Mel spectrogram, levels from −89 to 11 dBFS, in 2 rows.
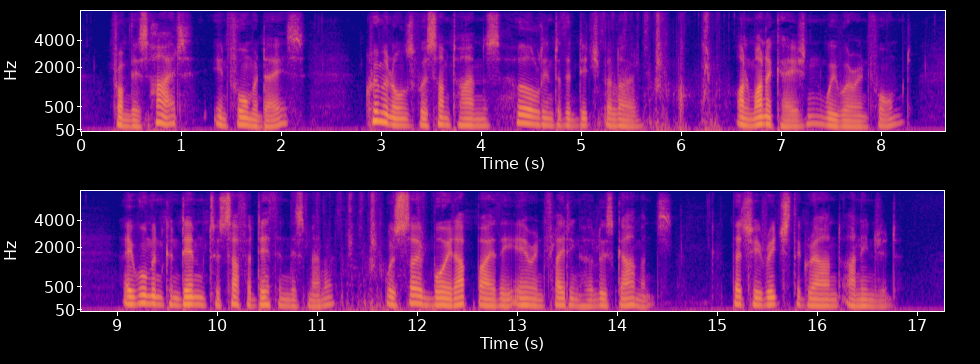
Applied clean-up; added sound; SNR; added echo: neural separator model SepFormer DNS4.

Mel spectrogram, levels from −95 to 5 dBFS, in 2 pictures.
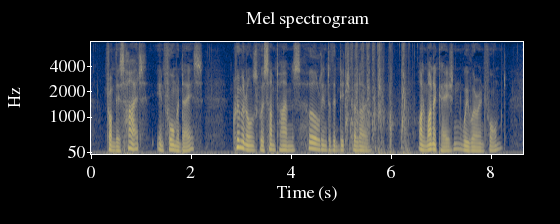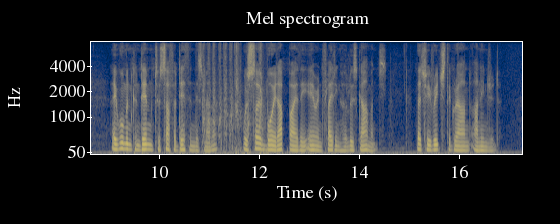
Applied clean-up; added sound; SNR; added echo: none; Zipper (clothing); 11 dB; none.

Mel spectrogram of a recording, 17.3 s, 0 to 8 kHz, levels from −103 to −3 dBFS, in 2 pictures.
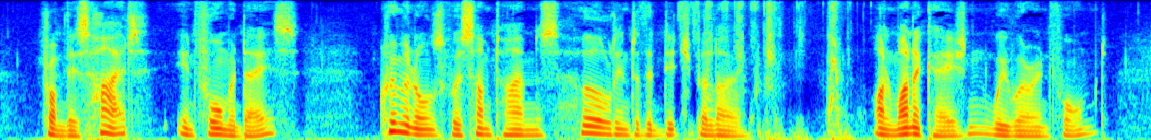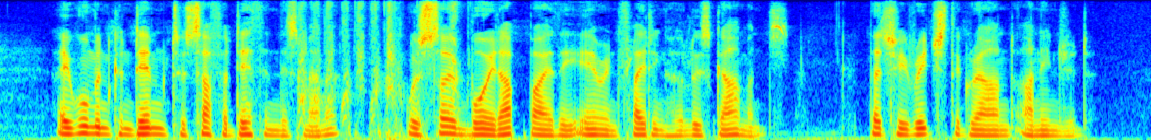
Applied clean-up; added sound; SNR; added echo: neural mask model Resemble Enhance denoiser.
